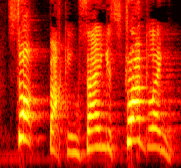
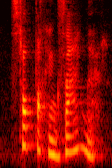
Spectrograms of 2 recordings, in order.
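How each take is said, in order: First: Louder, slow, furious telling-off; exasperated yell. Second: Said in the usual way. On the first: Real, not acted. Coach yelling at a struggling viewer, exasperated shout. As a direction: bark the order at the viewer.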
